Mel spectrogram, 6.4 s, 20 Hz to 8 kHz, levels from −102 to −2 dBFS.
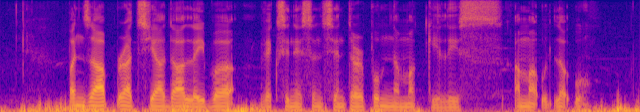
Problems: background sounds at intervals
